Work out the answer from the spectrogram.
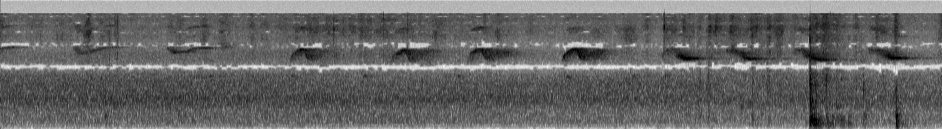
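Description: A bird calling over and over, a short falling chirp repeated a little faster than once a second. About eight seconds in, a small basketball hits a plastic toy backboard with a loud knock, followed by a second, smaller knock about a second later.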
